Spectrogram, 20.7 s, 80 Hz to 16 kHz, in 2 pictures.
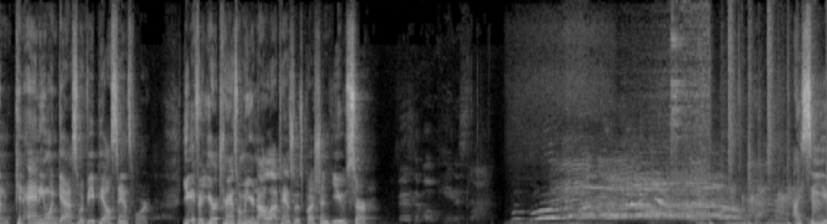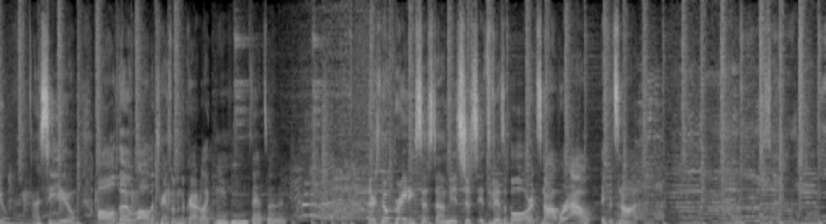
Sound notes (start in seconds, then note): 6.4 audience cheering; 13.1 audience laughs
